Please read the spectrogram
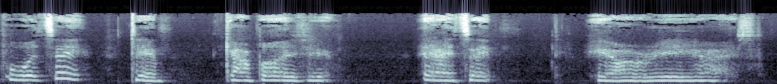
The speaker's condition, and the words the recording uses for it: ALS (motor neuron disease). His body is starting to fail, and his voice has lost its timbre.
